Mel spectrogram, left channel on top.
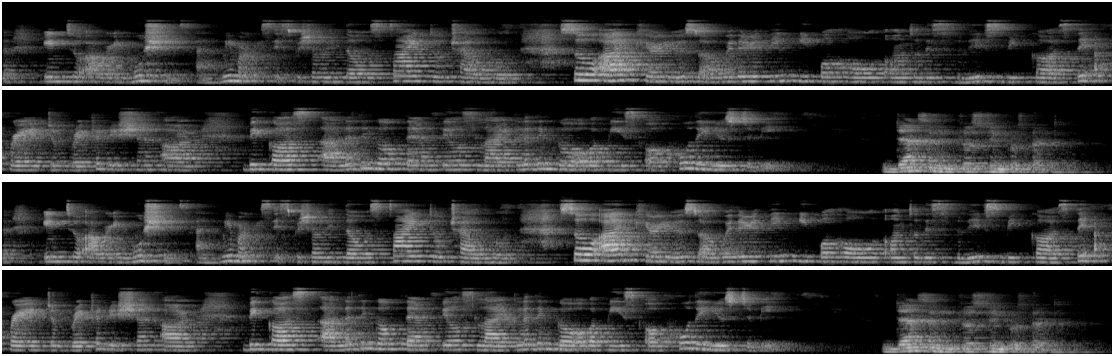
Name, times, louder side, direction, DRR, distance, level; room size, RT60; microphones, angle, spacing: voice 1, 0.0-18.9, right 2 dB, 30° right, 0 dB, 0.5 m, -26 dB
voice 2, 19.9-21.6, equal, 5° right, -9 dB, 1.0 m, -25 dB
6.5 x 2.7 x 2.8 m, 1.2 s
head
